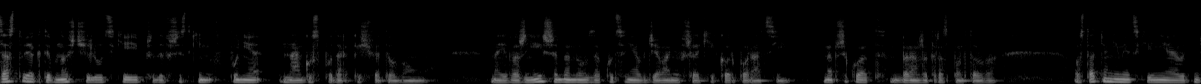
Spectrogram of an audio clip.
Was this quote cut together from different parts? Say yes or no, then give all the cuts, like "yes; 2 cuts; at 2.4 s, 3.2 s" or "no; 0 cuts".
no; 0 cuts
